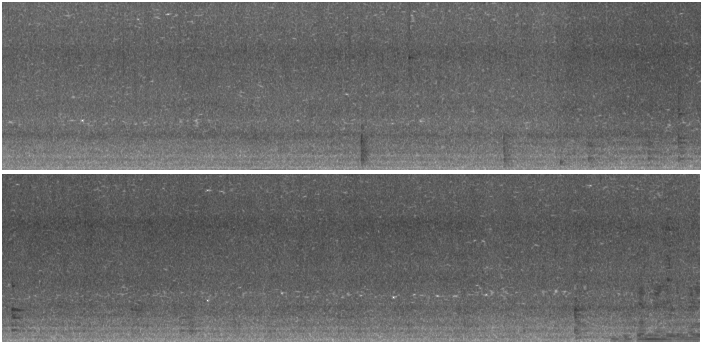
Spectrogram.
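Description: Julienned vegetables stir-frying in a nonstick pot: a steady sizzle, a little louder from about halfway in, with the spatula tapping and scraping against the pan now and then.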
